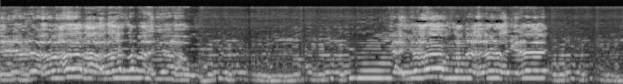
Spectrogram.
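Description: A man singing in a wavering, ornamented voice over a masinko, the Ethiopian one-string bowed fiddle, which plays short repeated notes. The voice drops out about two and a half seconds in, leaving the masinko alone, returns for a second phrase a little past the middle, and stops again near the end.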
